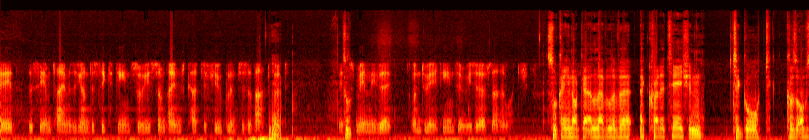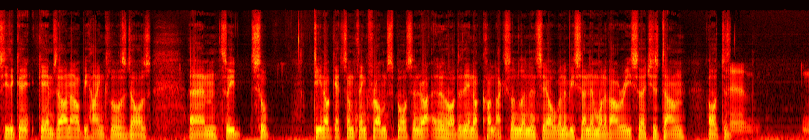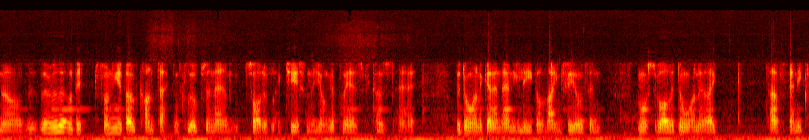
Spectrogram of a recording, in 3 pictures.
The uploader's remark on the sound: on the phone.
